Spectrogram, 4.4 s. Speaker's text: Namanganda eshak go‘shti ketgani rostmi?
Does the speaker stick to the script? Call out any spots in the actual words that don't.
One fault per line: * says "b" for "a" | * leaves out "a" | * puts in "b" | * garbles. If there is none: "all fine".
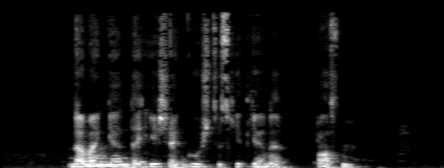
all fine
